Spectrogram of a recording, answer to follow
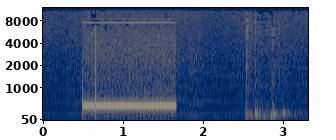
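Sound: phone line tone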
